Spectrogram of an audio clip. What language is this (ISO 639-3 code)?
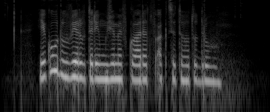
ces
